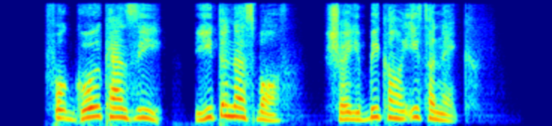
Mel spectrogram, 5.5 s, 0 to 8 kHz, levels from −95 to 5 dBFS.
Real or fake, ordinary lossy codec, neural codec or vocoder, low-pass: fake; AAC, 48 kbps; codec, 16 kHz in and 24 kHz out, 0.4 kbps, LongCat-Audio-Codec, two codebook decoder; 7.2 kHz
